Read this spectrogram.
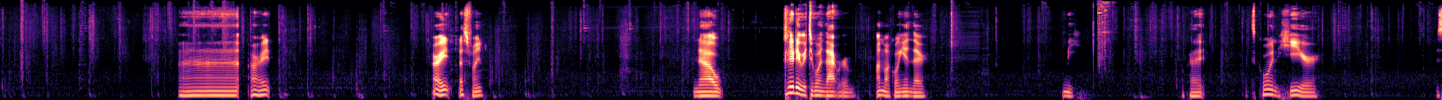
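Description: Footsteps crunch softly on debris.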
